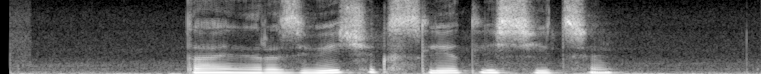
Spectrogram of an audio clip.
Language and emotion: Russian, neutral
